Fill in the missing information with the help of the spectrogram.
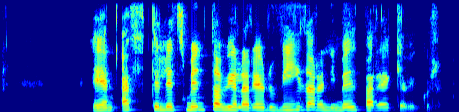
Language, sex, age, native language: Icelandic, female, 40-49, Icelandic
